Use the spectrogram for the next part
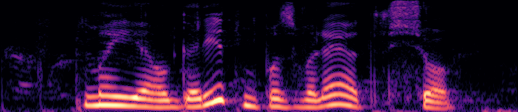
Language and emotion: Russian, neutral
